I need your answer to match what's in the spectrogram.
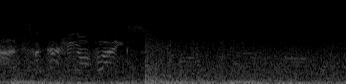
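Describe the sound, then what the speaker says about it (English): Gunfire and artillery thud in a Company of Heroes 2 battle, bursts of shots and booms mixed with busy in-game voices, followed by a lower rumbling barrage. "we're being bloody shot at, attacking our flanks"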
